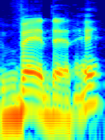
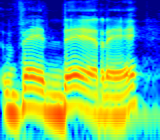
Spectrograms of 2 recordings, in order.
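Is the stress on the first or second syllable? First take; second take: first; second. First: The stress is on the first syllable. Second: The stress is on the second syllable. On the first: The speaker calls it wrong. "nu cred că spune nimeni vedere" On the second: The speaker calls it right. "care nu pune probleme de accent"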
